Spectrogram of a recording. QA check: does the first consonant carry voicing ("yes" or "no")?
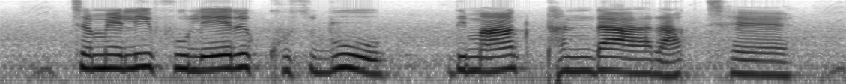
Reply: no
